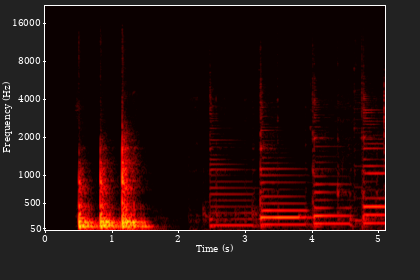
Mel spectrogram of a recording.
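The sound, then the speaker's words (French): Three firm, resonant knocks in quick succession on the wooden door of a small, simple, humble but well-kept house, followed by soft, sustained musical tones rising in steps. No one speaks. “Les deux dieux arrivent devant une petite maison très simple, humble, mais bien entretenue. Il frappe à la porte.”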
